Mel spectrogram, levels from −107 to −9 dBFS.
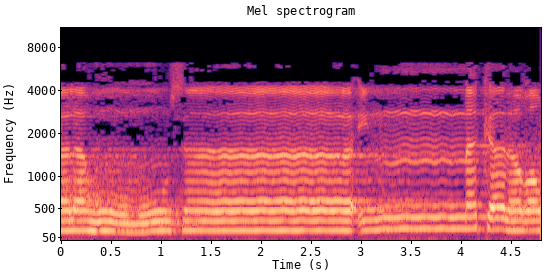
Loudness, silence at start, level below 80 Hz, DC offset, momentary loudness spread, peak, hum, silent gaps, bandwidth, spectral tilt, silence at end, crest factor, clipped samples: -19 LUFS; 0 s; -58 dBFS; under 0.1%; 5 LU; -6 dBFS; none; none; 6.6 kHz; -7.5 dB/octave; 0 s; 14 dB; under 0.1%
